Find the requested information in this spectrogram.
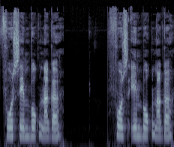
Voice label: "fus-empoknvkv", muscogee; Mvskoke Words with Voicing Consonants; A Dictionary of Creek/Muskogee; SIL International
